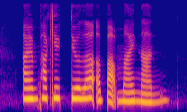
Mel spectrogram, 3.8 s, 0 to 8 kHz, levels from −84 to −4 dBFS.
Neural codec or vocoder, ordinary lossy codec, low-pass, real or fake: none; none; 7.2 kHz; real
